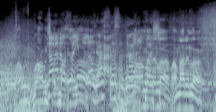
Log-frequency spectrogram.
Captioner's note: overlapping chattering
